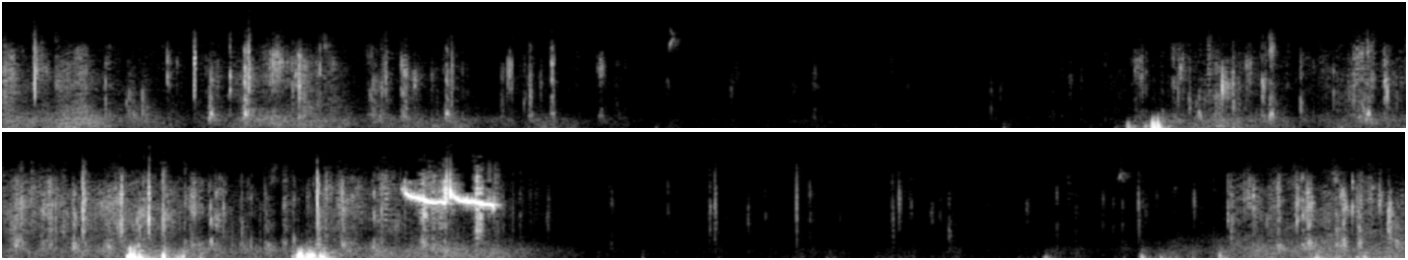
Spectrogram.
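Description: A flock of blackbirds crowding tube seed feeders: scattered ticks and taps of beaks and feet on the feeders and a few low thumps as birds land and flap, in two bouts with a lull between. About nine seconds in comes one short, high whistled call that falls in pitch, the loudest sound.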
